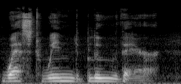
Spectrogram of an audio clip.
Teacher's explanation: That is what in technical poetic language we call spondi. That is several equally stressed syllables all kind of slapped in there together.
